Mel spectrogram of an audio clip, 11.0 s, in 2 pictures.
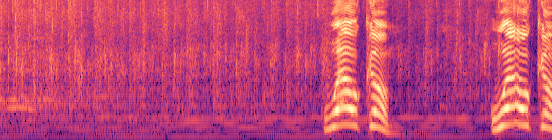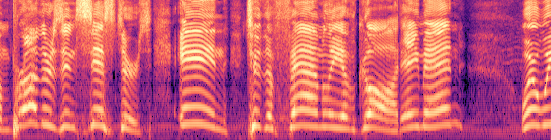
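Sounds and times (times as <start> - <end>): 
round of applause: 0.0 - 5.4
speech: 3.2 - 4.1, 4.9 - 11.0.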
